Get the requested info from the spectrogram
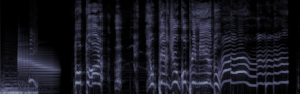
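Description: Cartoon sound effects: a springy boing that sweeps up and rings for about a second, then after a short gap a few seconds of wordless, voice-like pitched sounds, short bending notes giving way to longer held, wobbling tones.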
